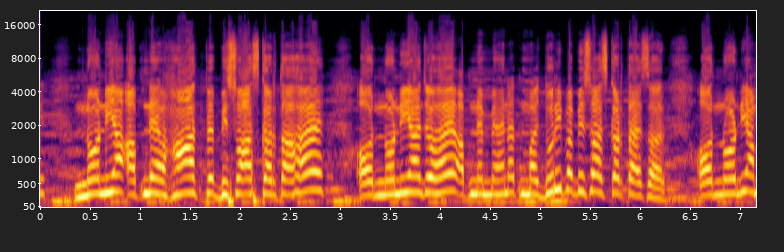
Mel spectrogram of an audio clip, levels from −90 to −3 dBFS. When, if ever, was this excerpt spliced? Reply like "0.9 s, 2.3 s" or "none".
none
